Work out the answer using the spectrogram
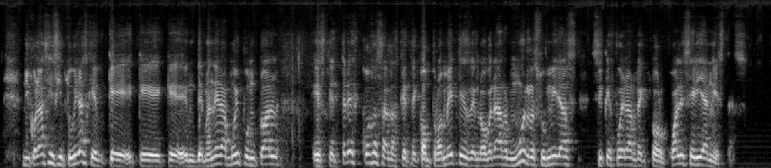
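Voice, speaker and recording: A man with a fairly high pitch and ordinary pitch variation talks at a moderate pace amid clear background noise. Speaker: radio host. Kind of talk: radio interview. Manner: halting, repeats words.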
